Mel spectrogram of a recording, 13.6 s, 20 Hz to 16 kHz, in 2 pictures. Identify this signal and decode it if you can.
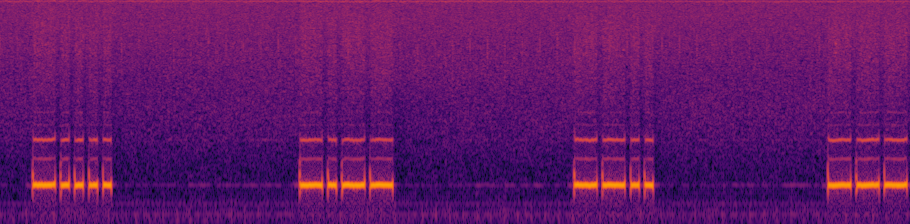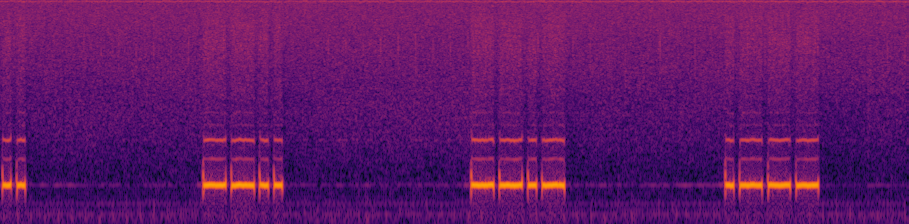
Morse code, heard as a keyed tone, about 22 wpm, 550 Hz. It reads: 6 Y Z 8 Z Q J
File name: FreeFiles / CW-practice / KB6MT-tape3-side1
